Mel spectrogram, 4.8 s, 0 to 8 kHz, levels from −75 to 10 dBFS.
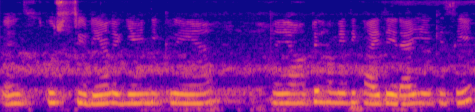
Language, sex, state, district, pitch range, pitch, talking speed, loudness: Hindi, female, Punjab, Pathankot, 245-260 Hz, 250 Hz, 215 wpm, -15 LUFS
